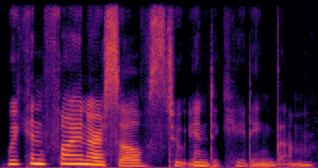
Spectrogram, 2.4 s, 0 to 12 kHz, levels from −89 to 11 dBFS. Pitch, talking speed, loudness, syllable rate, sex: 240 Hz, 150 wpm, -15 LUFS, 5.7 syllables/s, female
